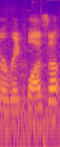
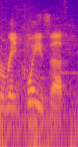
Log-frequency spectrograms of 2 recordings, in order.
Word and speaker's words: Rayquaza: with you I I the official pronunciation is either Rayquaza or Rayquaza and it and official media actually swaps between the two so they are actually both considered legal like uh legal official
